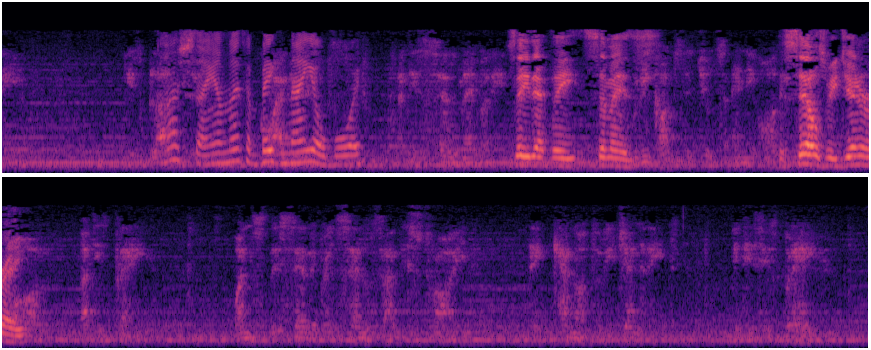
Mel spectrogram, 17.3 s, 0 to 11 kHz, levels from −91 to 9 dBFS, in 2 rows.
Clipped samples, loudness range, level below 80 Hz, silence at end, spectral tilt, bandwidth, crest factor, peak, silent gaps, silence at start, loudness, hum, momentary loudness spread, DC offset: under 0.1%; 14 LU; -76 dBFS; 0 s; -4 dB/octave; 6.6 kHz; 26 dB; -6 dBFS; none; 0 s; -29 LUFS; none; 20 LU; under 0.1%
